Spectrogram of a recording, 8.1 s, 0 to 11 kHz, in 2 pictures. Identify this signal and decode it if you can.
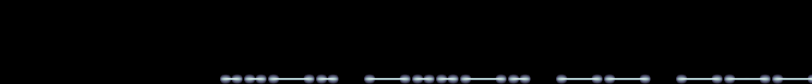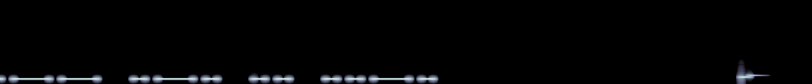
Morse code, heard as a keyed tone, about 20 wpm, 700 Hz. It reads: F/M0RIF
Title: Difficult Call Signs 20wpm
